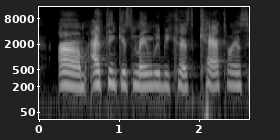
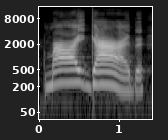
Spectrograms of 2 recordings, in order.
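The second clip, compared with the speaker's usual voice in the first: exclaiming; 8 dB louder than usual. Real, not acted. Shocked at the breakup.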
